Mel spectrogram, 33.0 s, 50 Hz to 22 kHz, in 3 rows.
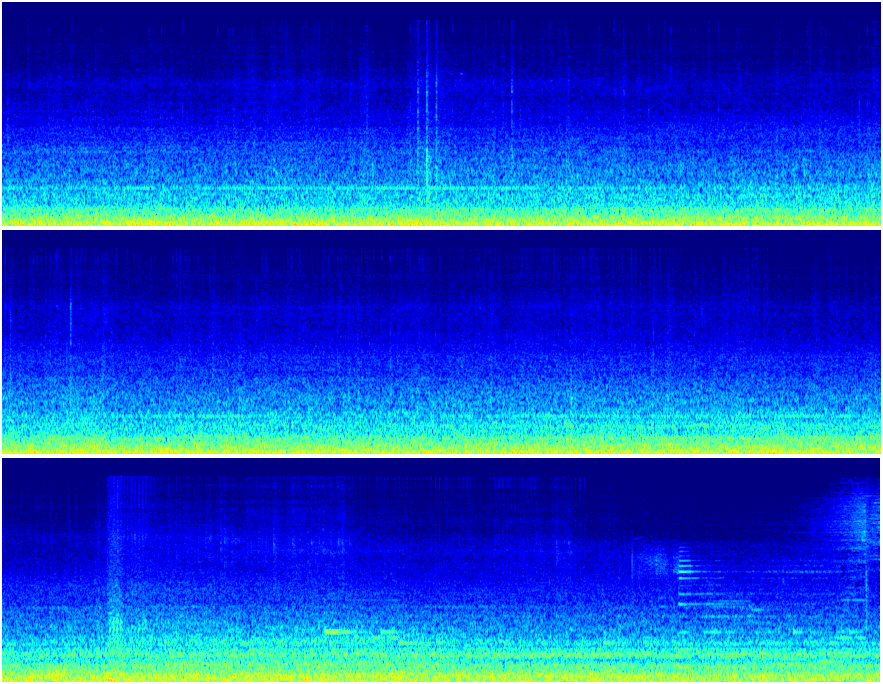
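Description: Cabin noise of a Boeing 787-9 on its takeoff roll, heard at a window seat beside its Rolls-Royce Trent 1000 engine: a steady deep rumble of jet engines and wheels on the runway, with a faint high tone that fades out after about eight seconds. The aircraft lifts off near the end.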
